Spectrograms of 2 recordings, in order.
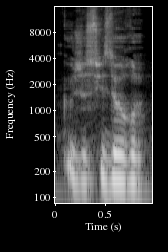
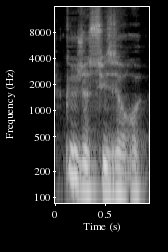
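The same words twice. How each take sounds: First: Higher, more elated exclamation; overjoyed, building outburst; mounting joy. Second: Restrained joy, near usual pitch; first, gentler outburst of joy; happy exclamation. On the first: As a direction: lift the pitch with happiness. Joyful father repeats, rising. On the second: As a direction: say it with contained happiness. Joyful father repeats his exclamation. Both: A narrator's reading.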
